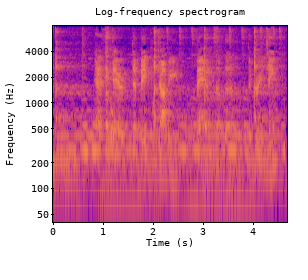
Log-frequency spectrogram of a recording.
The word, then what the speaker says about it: Punjab: And I think they're big Punjabi fans of the Korean team. I was speaking in Punjabi and it's Punjab, not Poon. Punjab. Pronounced like Punjab.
